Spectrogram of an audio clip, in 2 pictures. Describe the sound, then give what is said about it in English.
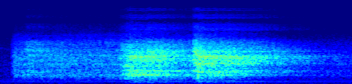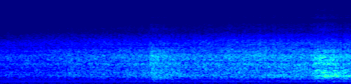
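A muffled crash, like an object knocked over, with two quick clattering bursts early on, then a steady hiss and faint motor hum carrying on afterward; heard on a cassette tape recording made in a building, the hum coming from the cassette recorder motor. “And then, there was a crash, as though something had been knocked over.”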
